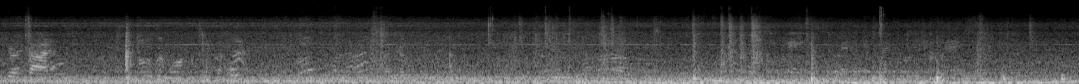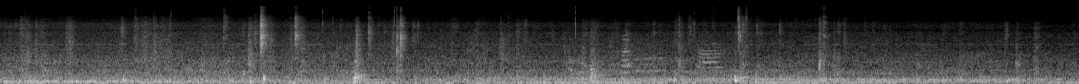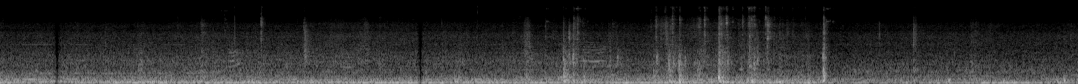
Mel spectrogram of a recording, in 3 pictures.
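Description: Steady low rumble of a Boeing 747-8 airliner cabin at the gate, with faint passenger voices in the background and scattered clicks and knocks.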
